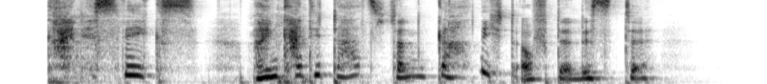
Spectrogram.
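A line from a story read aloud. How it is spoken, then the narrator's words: Whispered. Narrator (German): flüsterte Bernadette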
